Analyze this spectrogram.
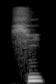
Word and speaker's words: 石: 胡锦涛，实在某些方言里读作西。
